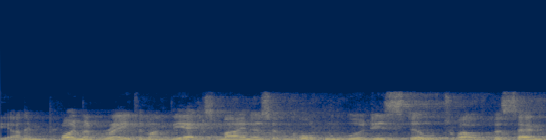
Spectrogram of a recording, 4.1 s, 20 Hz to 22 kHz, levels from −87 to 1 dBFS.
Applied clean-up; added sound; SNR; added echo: none; Accelerating, revving, vroom; 18 dB; reverberation time 2.6 s.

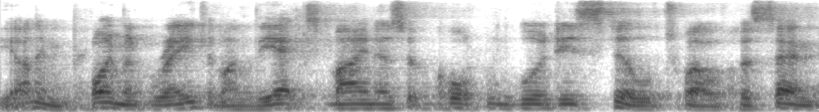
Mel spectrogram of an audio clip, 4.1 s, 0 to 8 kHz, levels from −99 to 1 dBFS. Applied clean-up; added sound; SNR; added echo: neural mask model DeepFilterNet 3.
